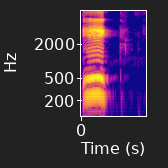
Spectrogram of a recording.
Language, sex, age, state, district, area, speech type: Nepali, female, 45-60, West Bengal, Kalimpong, rural, read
